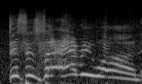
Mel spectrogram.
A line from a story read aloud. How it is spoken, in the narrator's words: yells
